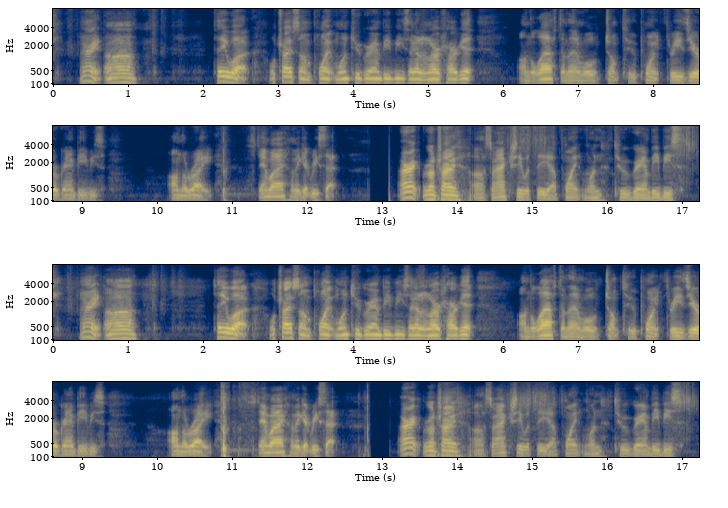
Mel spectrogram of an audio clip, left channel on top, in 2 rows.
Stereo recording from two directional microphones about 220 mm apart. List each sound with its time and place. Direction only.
0.3 s speech: 5° left (ahead or behind)
2.1 s speech: centre (ahead or behind)
13.2 s speech: 45° left (ahead or behind)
